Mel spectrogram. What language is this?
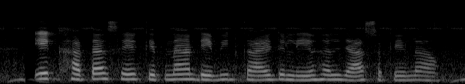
Bhojpuri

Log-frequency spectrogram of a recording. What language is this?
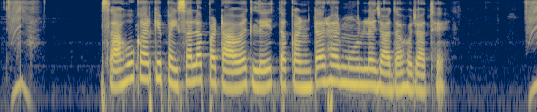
Chhattisgarhi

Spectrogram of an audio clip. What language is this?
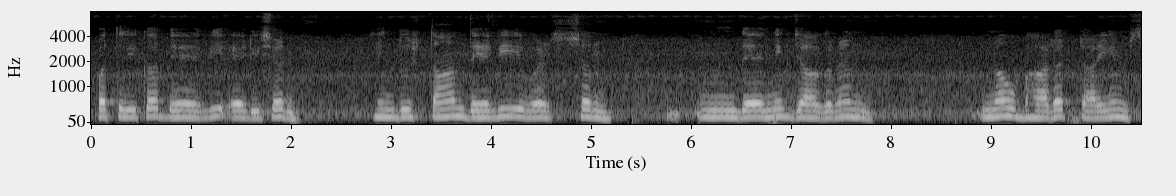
Urdu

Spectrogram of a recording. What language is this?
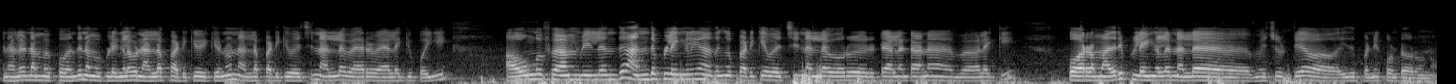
Tamil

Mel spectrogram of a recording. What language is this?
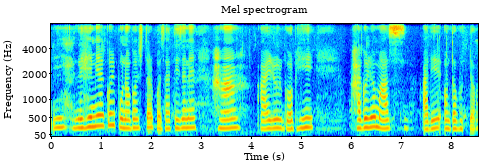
Assamese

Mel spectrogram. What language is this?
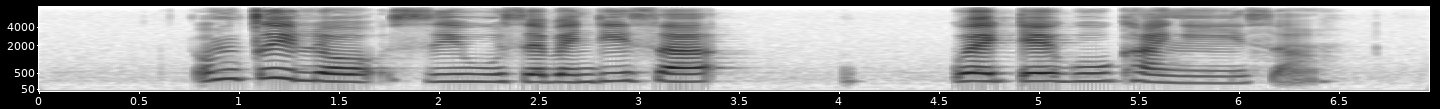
Swati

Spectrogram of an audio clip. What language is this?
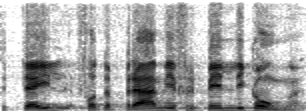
Swiss German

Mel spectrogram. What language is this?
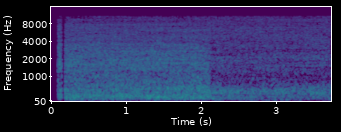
Czech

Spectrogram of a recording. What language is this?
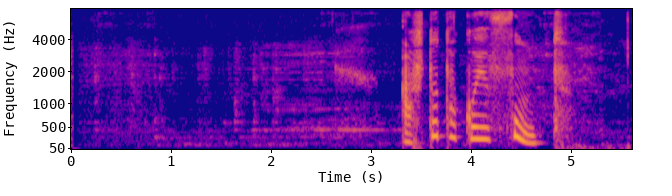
Russian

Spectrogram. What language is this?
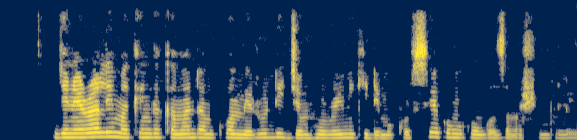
Swahili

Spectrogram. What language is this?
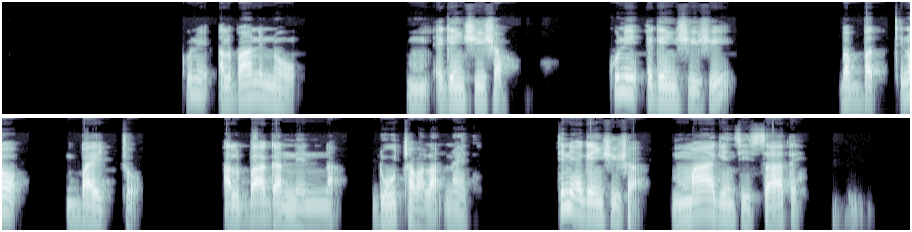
Sidamo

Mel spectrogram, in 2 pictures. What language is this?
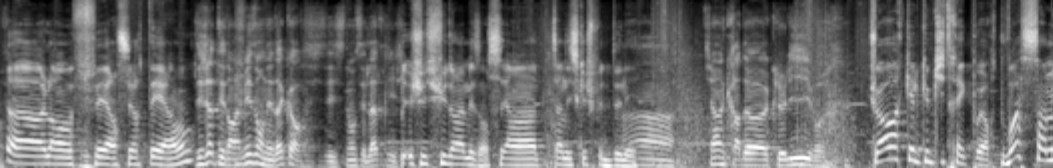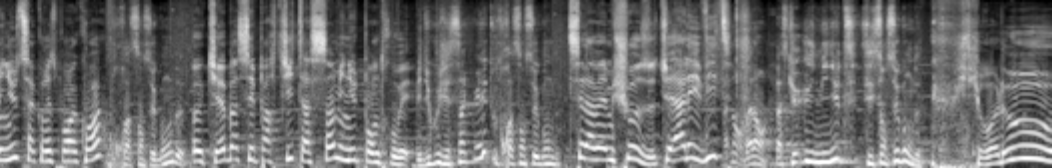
French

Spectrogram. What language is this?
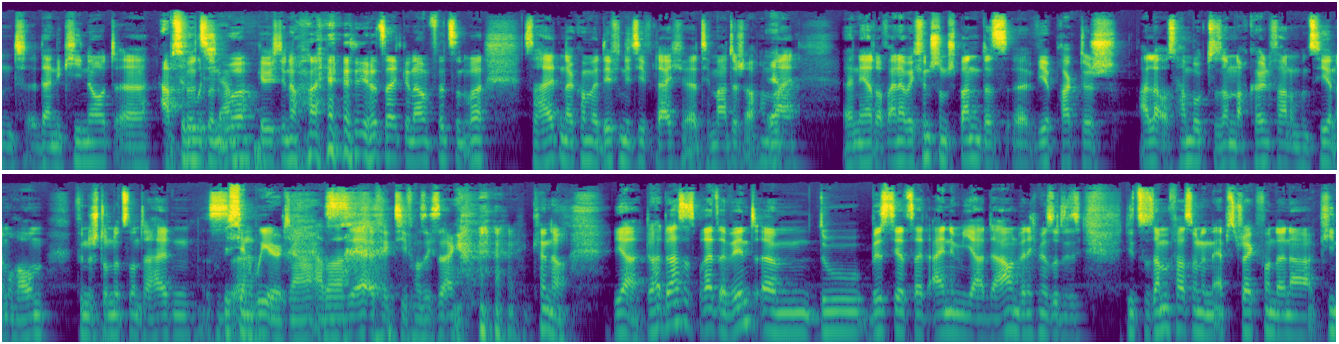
German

